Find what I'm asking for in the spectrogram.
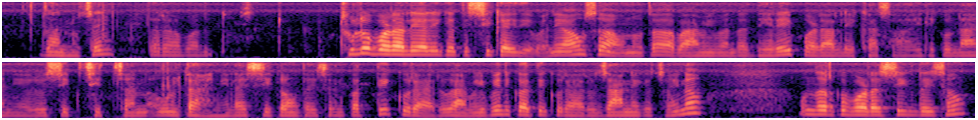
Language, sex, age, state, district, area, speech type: Nepali, female, 45-60, West Bengal, Kalimpong, rural, spontaneous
